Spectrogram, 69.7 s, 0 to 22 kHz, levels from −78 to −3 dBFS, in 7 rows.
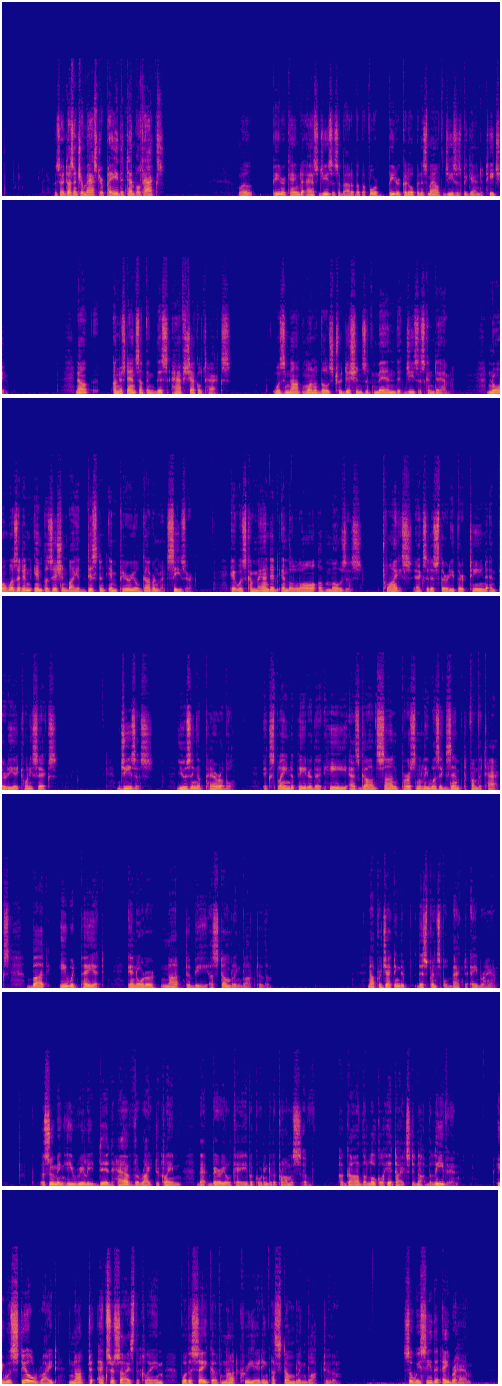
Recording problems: none

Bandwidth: 15.5 kHz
